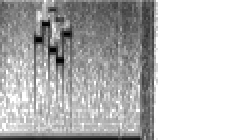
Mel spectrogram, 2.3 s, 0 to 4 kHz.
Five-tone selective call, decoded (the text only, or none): 88649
